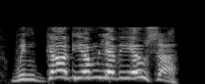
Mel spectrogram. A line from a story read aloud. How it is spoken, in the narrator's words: he shouted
